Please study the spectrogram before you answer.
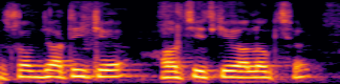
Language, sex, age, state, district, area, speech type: Maithili, male, 60+, Bihar, Madhepura, urban, spontaneous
